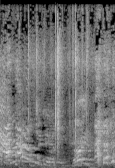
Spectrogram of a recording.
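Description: Children and adults chattering and calling out over each other, with a couple of sharp hand claps about halfway through.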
